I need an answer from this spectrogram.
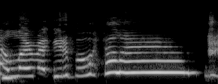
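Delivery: thrilled, excited, very high-pitched voice. Host greets a guest just introduced on the show, really high-pitched excited voice. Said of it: "My my voice gets really high pitched".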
